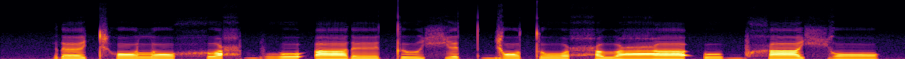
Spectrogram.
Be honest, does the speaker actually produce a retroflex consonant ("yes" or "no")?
no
